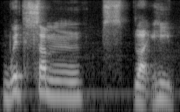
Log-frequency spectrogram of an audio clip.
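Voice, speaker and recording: A man working as game master, narrating and ruling on a tabletop game in a halting way, often repeating himself. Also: on the high side.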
